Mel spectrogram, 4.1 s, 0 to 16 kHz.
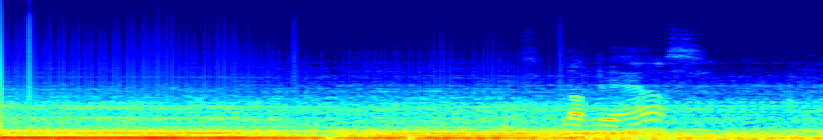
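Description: A Citroen 2CV labours up a steep single-track hill in first and second gear with a low, heavy engine rumble that eases slightly partway through, while a person speaks briefly.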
